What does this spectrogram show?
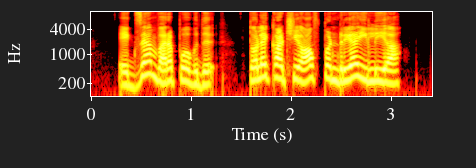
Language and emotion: Tamil, angry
